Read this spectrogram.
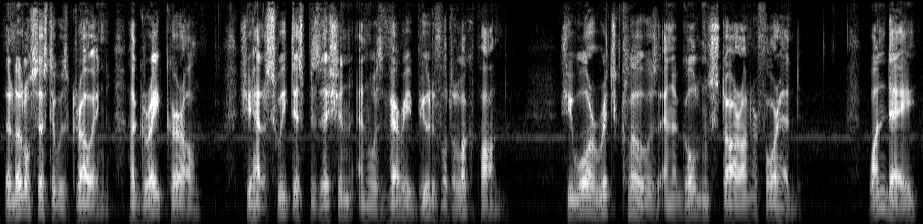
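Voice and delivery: ordinary delivery, nothing marked

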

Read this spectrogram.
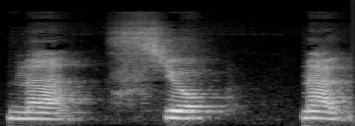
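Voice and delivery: "Nacional" very slowly with a spoken n. Shown as a demonstration. Teacher repeating the word for students, slowly. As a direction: say "Nacional" syllable by syllable. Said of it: "Uno no dice nacional".

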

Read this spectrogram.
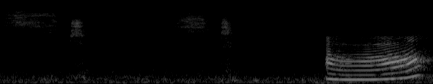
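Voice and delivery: unvoiced "St, st", then voiced "art"; segmenting start. Shown as a demonstration. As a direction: split it into "st" and "art". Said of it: "What sound can you hear at the beginning?".

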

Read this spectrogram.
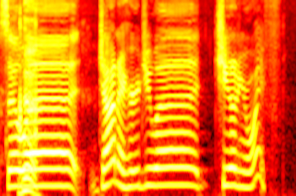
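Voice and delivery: high, slow Aziz Ansari voice; Aziz Ansari impression. Aziz voice teasing John about cheating, high. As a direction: needle him high like Aziz. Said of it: "as Aziz Ansari".

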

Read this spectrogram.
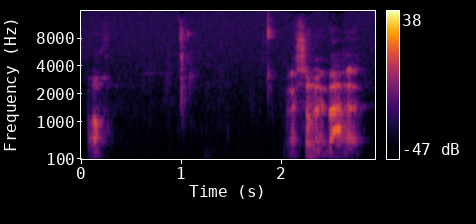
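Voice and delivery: chewing while talking; muffled by food; mouth partly full. Real, not acted. Seen 0: looked down eating; lips pursed, jaw working between words.

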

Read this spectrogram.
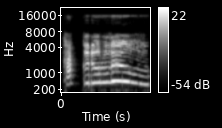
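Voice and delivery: very loud, high, drawn-out crowing; rooster crow. A narrator's reading. Rooster waking up the farmyard, loud high crow. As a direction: crow at full volume like a rooster. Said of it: "crowed the rooster".

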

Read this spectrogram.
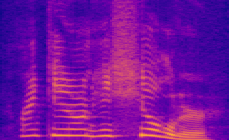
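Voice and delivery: very high, silly squeal of a line; playful high voice. Pretend. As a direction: pitch it way up, cartoon-like. Playful showing where bird sits.

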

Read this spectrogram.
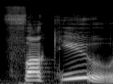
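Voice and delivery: high, loud, drawn-out mock indignation; exaggerated retold retort. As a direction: act out an over-expressive angry text reply. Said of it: "so much expression in fucking text".

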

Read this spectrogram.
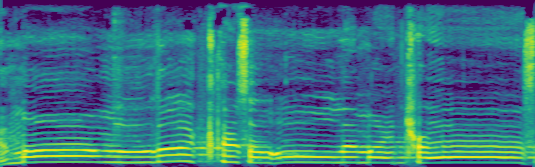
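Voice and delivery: put-on high, slow, tearful little girl; crying child. Emily shows Mom her torn dress, high and tearful. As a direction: whine it like a heartbroken nine-year-old. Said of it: "she came back crying".

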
